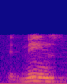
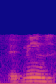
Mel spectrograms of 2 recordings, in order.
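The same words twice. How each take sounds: No difference in how they are said.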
